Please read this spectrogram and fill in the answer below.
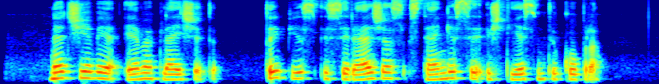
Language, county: Lithuanian, Vilnius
